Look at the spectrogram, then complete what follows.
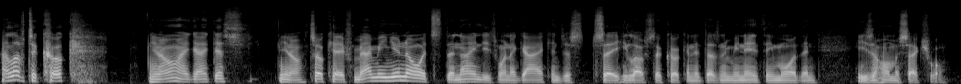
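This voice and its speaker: A deadpan cartoon patient, voiced by a man, tells his jokes in a low, flat, matter-of-fact voice. He pads his lines with "you know" and lets the punchlines drop quietly. The sound is dry and close. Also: brisk, dry recording, natural voice. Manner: deadpan stand-up delivery, many "you know"s. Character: comedian patient on the therapy couch. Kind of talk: stand-up in a cartoon.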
